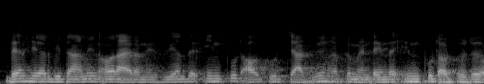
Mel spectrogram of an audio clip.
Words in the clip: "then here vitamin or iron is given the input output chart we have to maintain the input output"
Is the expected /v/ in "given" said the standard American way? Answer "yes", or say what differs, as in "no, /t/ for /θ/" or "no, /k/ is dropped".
no, /v/ is dropped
